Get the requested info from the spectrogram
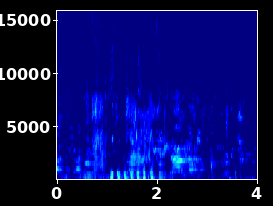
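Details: Goats in a village in the morning: a tremulous, pulsing bleat with about eight quick wavers in under a second, set among rougher, noisy background sounds and other brief calls.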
